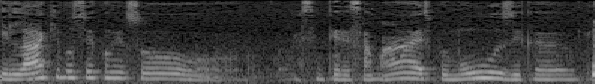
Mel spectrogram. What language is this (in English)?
Portuguese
